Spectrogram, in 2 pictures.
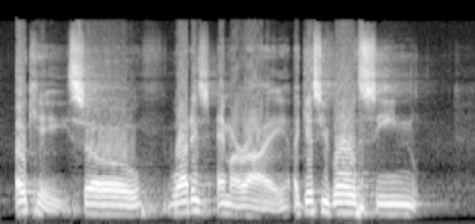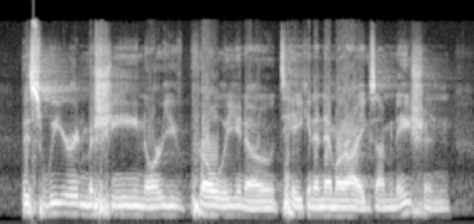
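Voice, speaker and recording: A man's voice, medium in pitch, over noticeable background noise. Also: ordinary pitch variation, moderate pace. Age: 20s. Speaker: physics student lecturer. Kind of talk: lecture. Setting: lecture hall with audience, using a mic. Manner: casual, many fillers.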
